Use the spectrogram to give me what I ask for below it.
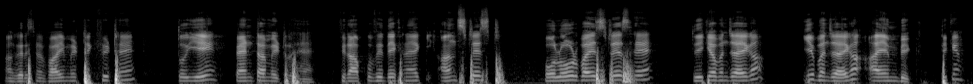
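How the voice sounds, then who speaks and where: Heavy noise surrounds a high-pitched young man lecturing on poetry for exam preparation. He counts syllables aloud, explains in steps, and uses his own terms as an English lecturer.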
